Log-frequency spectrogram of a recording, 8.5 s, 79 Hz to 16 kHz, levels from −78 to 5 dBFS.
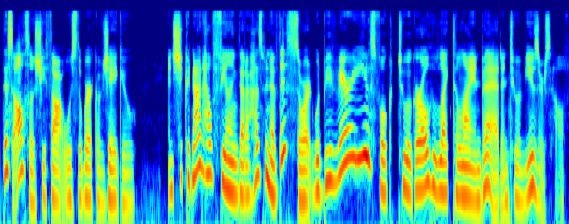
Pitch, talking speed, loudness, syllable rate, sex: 190 Hz, 265 wpm, -17 LUFS, 6.2 syllables/s, female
